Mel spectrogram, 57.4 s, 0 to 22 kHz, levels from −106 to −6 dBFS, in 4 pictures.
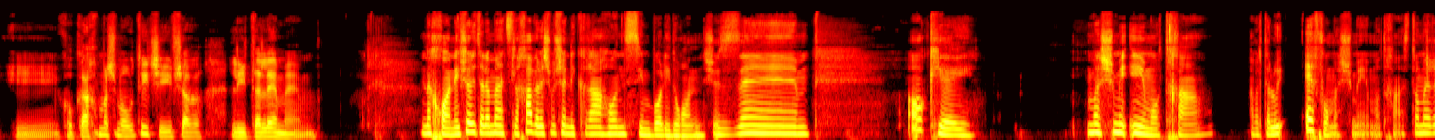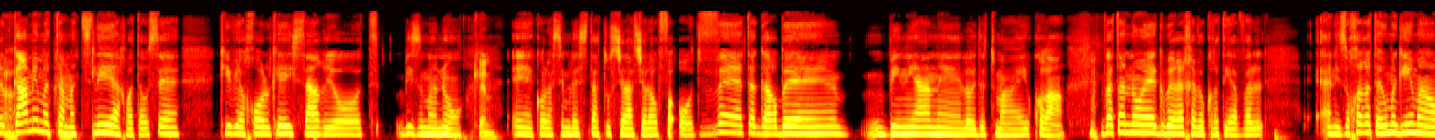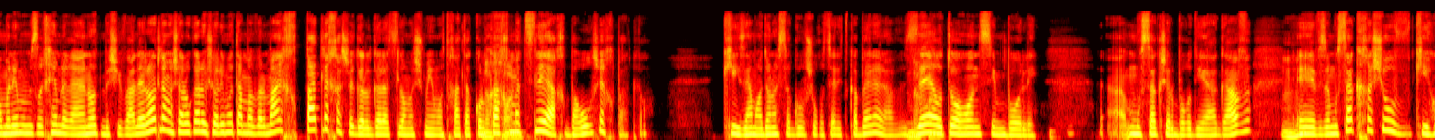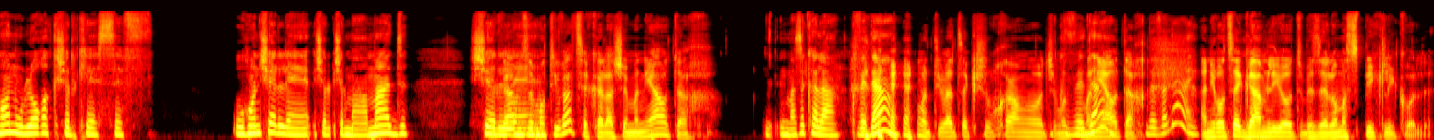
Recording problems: uneven, jittery; strongly; from 1 to 53 s

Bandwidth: 14.5 kHz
